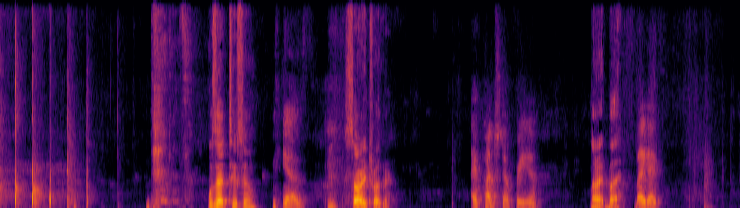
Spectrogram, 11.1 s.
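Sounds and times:
people clapping hands: 0.0s - 1.5s
speech: 2.2s - 5.9s, 7.1s - 8.2s, 8.8s - 10.0s.

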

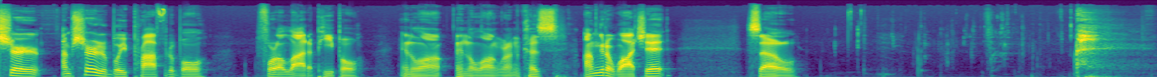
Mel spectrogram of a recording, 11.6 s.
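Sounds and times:
speech: 0.0s - 6.8s, 7.5s - 8.0s, 10.8s - 11.0s
drinking water into a microphone: 8.3s - 11.5s.

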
